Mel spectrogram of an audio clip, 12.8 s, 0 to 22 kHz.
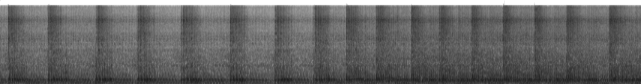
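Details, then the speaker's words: Craftsman 20.5HP 46" lawn tractor, Kohler Command V-twin, before carburetor cleaning: engine swells and drops about once a second without settling, surging badly at all throttle speeds from a dirty carburetor. "right so now uh obviously you see it surges pretty badly"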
